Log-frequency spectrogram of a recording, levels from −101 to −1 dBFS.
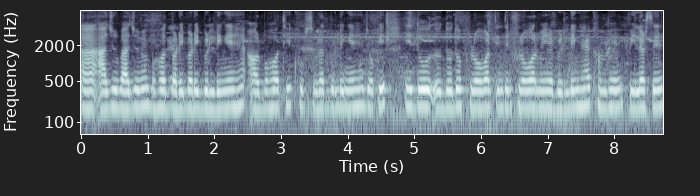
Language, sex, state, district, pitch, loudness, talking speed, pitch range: Hindi, female, Bihar, Katihar, 175 Hz, -16 LUFS, 200 wpm, 170-180 Hz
